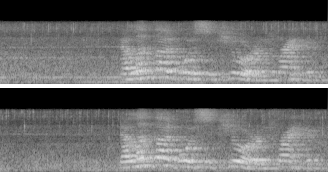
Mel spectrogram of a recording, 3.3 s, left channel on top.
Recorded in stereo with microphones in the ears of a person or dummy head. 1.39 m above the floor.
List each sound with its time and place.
1.2 s a woman speaking: 50° left (ahead or behind), 1.2 m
